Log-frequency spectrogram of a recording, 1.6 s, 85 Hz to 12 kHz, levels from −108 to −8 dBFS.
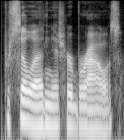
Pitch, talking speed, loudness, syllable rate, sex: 140 Hz, 155 wpm, -17 LUFS, 4.1 syllables/s, female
